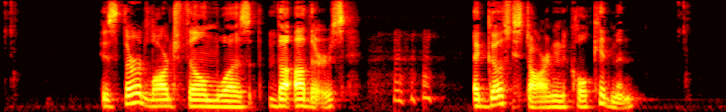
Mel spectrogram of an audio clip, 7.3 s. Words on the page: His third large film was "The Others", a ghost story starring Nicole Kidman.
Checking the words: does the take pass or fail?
fail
